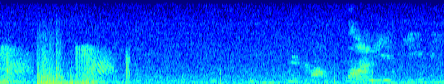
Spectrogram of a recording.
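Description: A machine gun fires a rapid burst of about a second and a half in the action film Max Helms: Curse of the Relic, followed by quieter scattered sounds and faint voices.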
